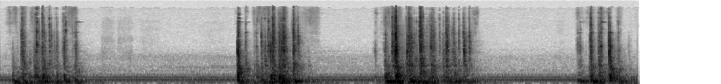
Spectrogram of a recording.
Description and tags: Locked Door Handle Rattle multiple
Locked door handel rattle trying to be opened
